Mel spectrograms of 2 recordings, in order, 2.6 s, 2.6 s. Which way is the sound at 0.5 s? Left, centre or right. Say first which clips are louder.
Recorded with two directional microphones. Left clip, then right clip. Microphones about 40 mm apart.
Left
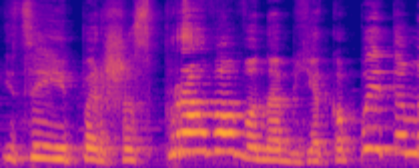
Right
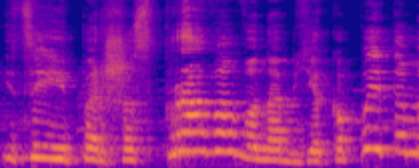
Left 2 dB; left.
